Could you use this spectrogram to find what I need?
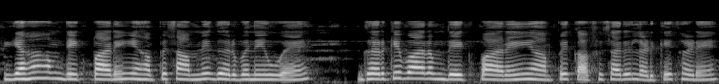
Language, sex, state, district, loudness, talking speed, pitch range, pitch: Hindi, female, Rajasthan, Jaipur, -17 LUFS, 235 wpm, 230-250 Hz, 240 Hz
